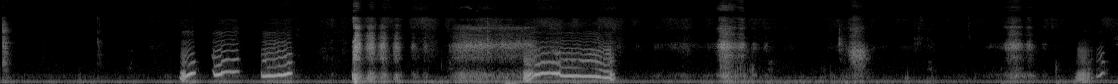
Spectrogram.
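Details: Held and kissed against his liking, the cat Dale complains with a string of short rising meows, a sharp knock, then a long wavering yowl, followed by scattered thumps and a final brief meow indoors.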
